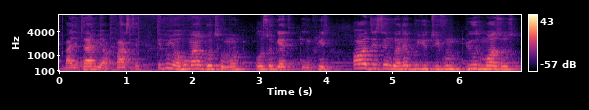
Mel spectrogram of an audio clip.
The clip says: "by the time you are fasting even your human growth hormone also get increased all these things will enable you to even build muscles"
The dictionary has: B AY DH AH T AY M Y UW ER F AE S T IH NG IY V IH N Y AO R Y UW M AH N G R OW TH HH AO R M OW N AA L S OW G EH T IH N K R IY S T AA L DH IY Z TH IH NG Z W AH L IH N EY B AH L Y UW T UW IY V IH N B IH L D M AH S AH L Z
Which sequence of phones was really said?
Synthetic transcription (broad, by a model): B AY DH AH T AY M Y UW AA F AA S T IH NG IY V IH N Y AO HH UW M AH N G OW T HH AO M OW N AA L S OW G EH T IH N K R IY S AA L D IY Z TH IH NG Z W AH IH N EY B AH Y UW T UW IY V IH N B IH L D M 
